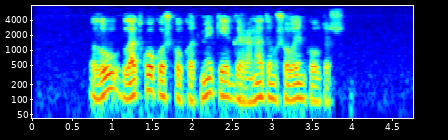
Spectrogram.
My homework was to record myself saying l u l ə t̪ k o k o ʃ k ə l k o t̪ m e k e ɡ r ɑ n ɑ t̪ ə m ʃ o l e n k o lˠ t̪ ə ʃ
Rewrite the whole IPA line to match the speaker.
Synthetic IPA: l u l ɑ t̪ k o k o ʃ k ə l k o t̪ m e k e ɡ r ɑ n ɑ t̪ ə m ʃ o l e n k o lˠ t̪ ə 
